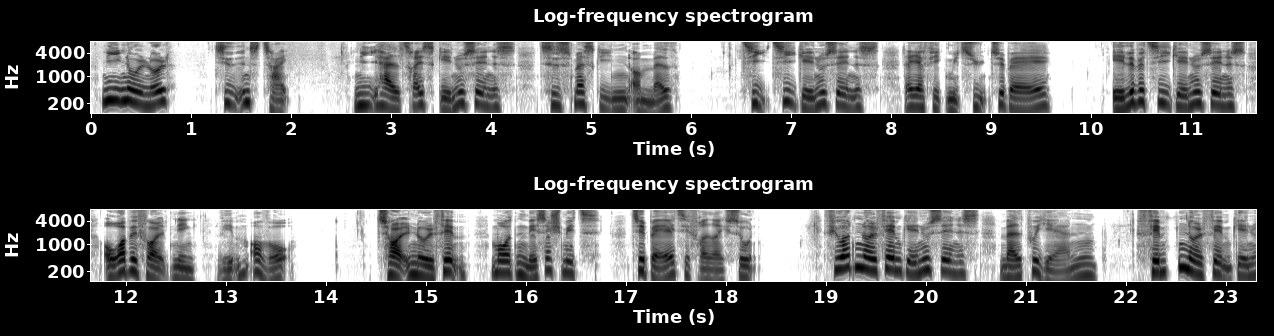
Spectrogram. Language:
Danish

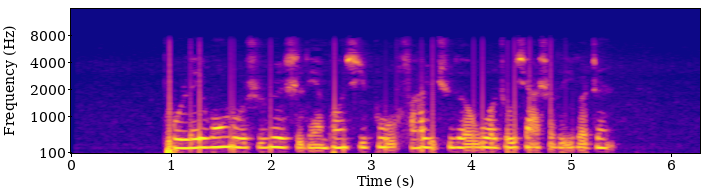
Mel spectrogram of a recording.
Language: Chinese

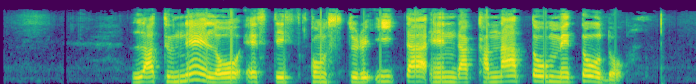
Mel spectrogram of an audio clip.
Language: Esperanto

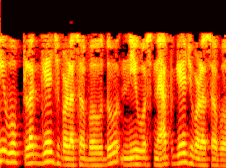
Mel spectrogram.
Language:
Kannada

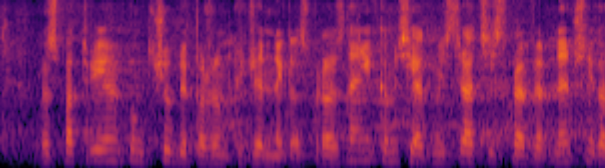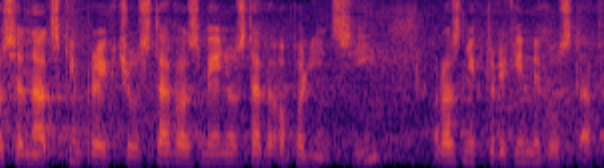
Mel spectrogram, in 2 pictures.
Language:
Polish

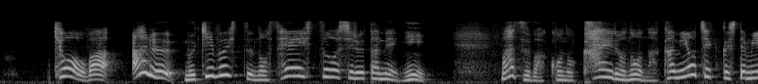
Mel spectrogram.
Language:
Japanese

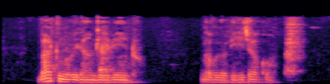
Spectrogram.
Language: Ganda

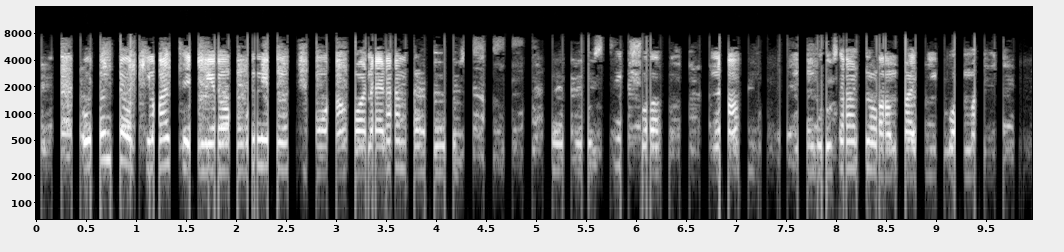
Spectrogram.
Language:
Swahili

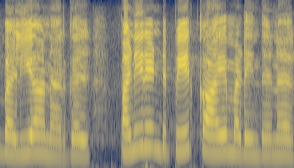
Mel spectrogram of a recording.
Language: Tamil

